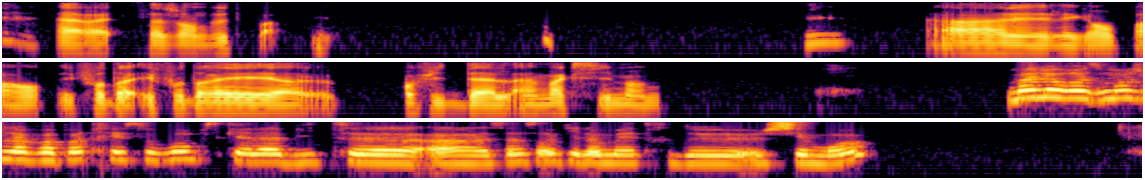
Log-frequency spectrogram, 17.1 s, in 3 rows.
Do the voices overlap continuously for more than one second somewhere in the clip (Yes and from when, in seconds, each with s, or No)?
No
